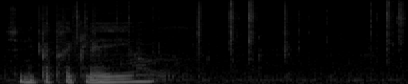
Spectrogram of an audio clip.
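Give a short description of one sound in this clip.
A small metal tool clicks and scrapes against a plastic case.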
